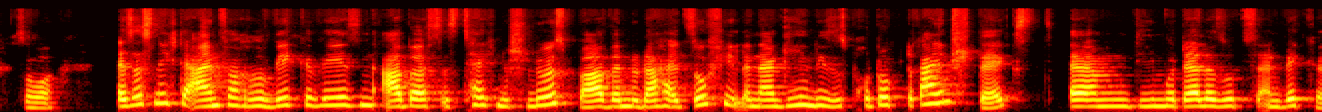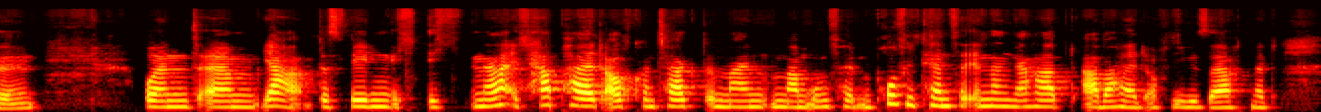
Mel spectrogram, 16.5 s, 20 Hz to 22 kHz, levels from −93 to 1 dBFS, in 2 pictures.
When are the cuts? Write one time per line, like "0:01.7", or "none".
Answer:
none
